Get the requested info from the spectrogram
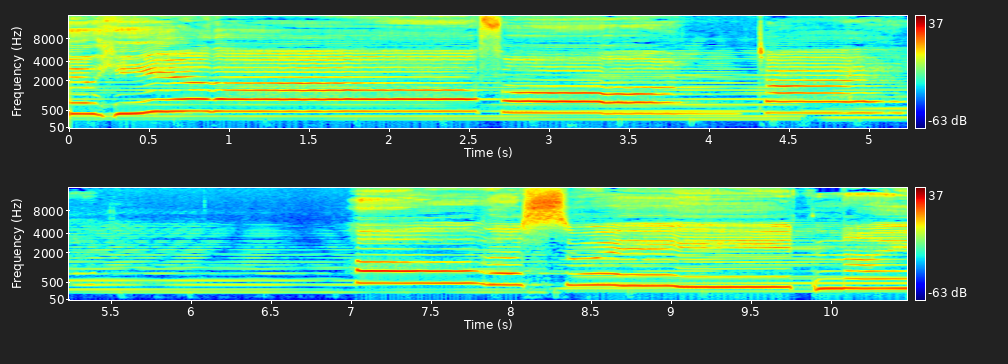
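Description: A woman singing an English folk song in long, drawn-out notes with a slight waver, over steady sustained accompanying tones. There are two loud phrases with a softer stretch between them in the middle.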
